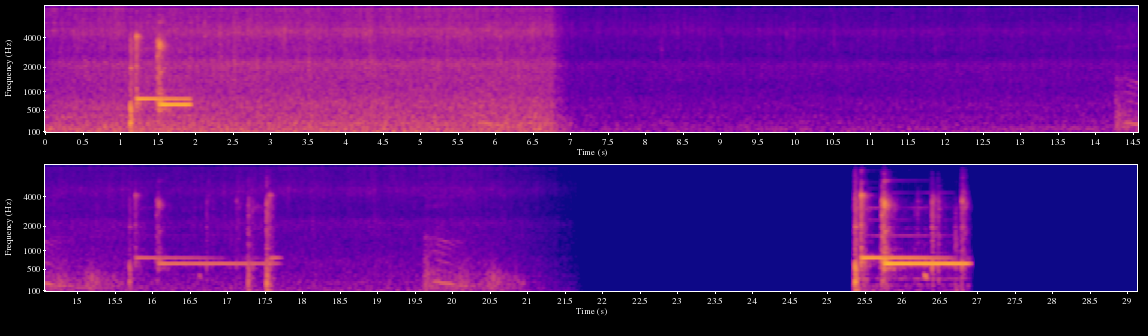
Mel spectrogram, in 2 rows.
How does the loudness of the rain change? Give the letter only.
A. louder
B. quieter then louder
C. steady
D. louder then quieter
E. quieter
E.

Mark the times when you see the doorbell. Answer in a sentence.
The doorbell can be heard from 1.1 to 1.9 s, from 15.7 to 17.8 s and from 25.4 to 26.9 s.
